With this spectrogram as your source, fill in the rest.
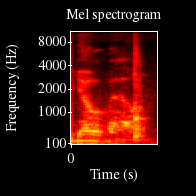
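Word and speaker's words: יובל: It's actually Yovel. It's a Yod, a Vav, a Bait, and a Lamed.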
